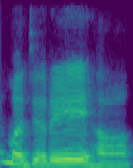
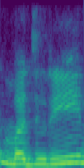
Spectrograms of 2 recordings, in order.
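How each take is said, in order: First: The vowel after r is an ay sound. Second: The vowel after r is a long ee. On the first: The speaker calls it right. "री के बजाय रे पढ़ा जाएगा" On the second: The speaker calls it wrong. "मजरी नहीं पढ़ते"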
